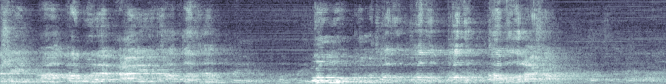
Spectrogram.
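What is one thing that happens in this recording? A man speaks loudly into a microphone through a loudspeaker in a large echoing hall.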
